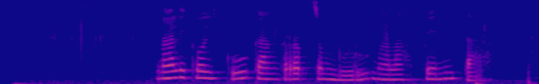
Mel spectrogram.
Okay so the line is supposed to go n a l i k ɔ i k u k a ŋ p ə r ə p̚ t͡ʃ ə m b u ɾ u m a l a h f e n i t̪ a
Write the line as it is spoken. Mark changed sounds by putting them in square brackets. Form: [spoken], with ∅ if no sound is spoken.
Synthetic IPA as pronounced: n a l i k ɔ i k u k a ŋ [k] ə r ə p̚ t͡ʃ ə m b u ɾ u m a l a h f e n i t̪ a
